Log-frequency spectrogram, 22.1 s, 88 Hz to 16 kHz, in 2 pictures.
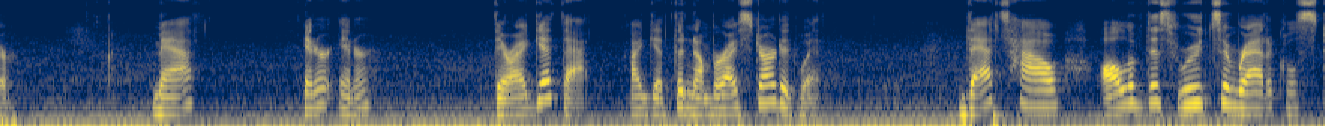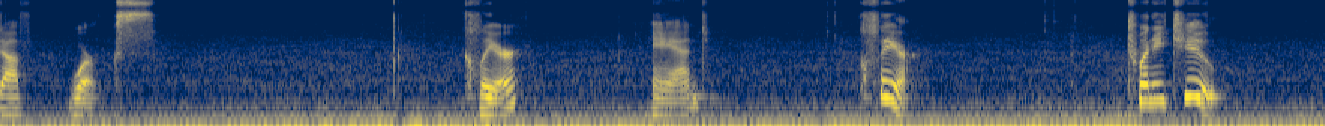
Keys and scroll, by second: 2.4 Return, 2.7 Return.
